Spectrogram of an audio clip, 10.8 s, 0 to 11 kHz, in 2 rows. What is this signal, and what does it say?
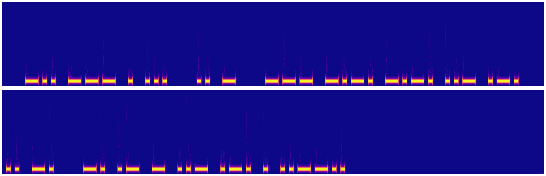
Morse code, heard as a keyed tone, about 28 wpm, 700 Hz. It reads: DOES IT OCCUR IN NATURE?
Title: Sentences from Top 1000 Words - Review Part 6 - 28wpm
